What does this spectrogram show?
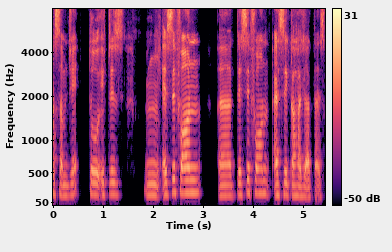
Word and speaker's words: Ctesiphon: تو it is ایسفون, تیسفون ایسے کہا جاتا ہے اس کو.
